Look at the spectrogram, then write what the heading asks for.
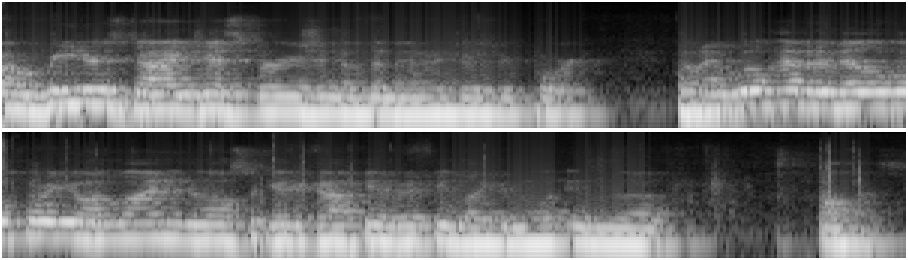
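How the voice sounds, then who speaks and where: Very fast and with fairly even intonation, a man with an American accent is heard through audible room echo and noticeable background noise. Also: fairly high pitch for a man. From New York. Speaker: property manager. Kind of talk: meeting report. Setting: board meeting with audience.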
